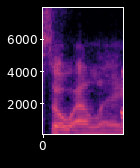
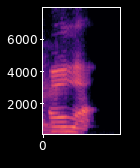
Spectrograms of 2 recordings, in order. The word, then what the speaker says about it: Sola: so is it pronounced So LA? – Sola.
